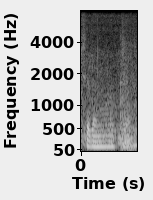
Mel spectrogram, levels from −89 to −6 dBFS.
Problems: constant background noise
